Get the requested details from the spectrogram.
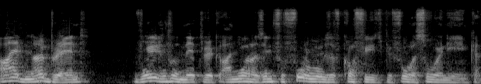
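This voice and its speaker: In a very clean recording with a silent background, a man with a medium pitch talks very fast, somewhat breathy, with ordinary pitch variation. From South Africa, Johannesburg. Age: 60s. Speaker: former investment banker turned wealth adviser. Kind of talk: podcast interview.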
